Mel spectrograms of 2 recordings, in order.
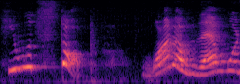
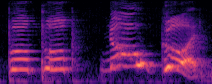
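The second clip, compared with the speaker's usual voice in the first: grumbling; 6 semitones higher, 6 dB louder, slower than usual. A narrator's reading. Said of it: "grumbled Gordon".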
